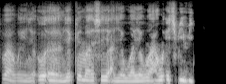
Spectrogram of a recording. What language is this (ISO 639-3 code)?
yor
